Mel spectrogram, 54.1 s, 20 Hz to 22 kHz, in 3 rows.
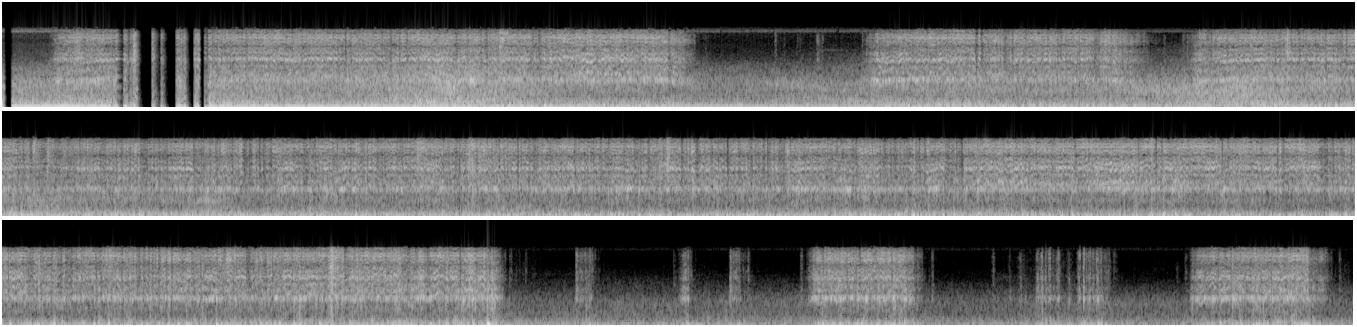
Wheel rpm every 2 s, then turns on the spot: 60, 160, 160, 160, 50, 50, 160, 60, 160, 160, 160, 160, 160, 160, 160, 170, 160, 160, 160, 160, 150, 20, 0, 100, 10, 30, 80.
48-50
